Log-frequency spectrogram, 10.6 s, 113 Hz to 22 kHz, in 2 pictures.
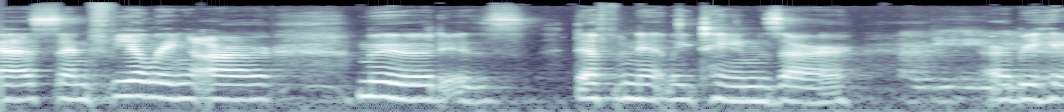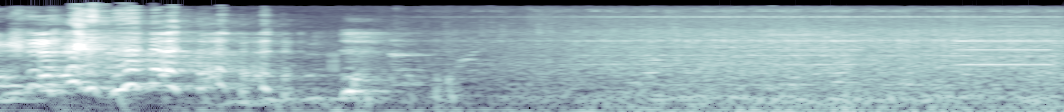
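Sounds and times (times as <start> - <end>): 
speech: 0.0 - 7.5
laughter: 5.3 - 7.6
delivery truck engine rumbling: 7.2 - 10.6
delivery truck reversing beep: 7.6 - 10.6.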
